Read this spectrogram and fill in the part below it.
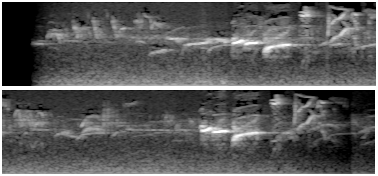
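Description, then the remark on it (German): Birds sing in spring sunshine in a lively, continuous stream of high chirps and warbles, swelling into two louder bursts of song, with a faint low rumble underneath and no voices. “Die Vögel singen.”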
